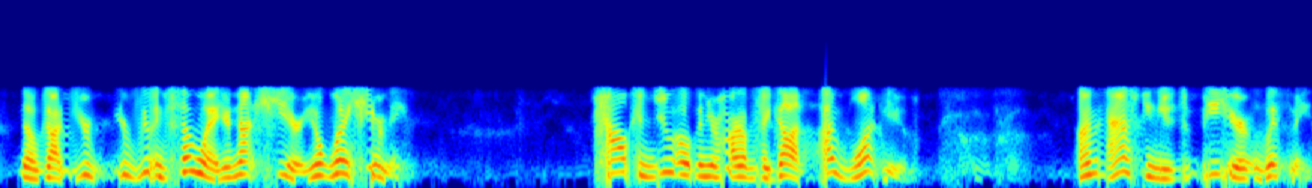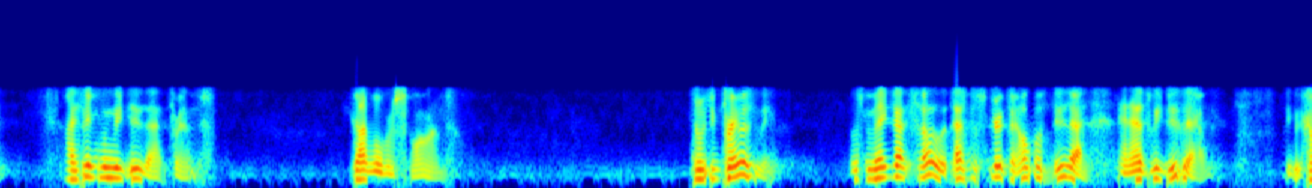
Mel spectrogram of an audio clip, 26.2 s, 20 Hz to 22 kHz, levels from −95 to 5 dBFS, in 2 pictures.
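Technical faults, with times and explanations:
Throughout: Codec 2 vocoder. Buzzy, robotic speech rebuilt from sine waves with the original waveform discarded, heavy damage fitting a rate near 1.3 kbit/s, unlike ordinary low-bitrate muffling.
3.57–3.80 s: bit errors on digital voice radio. Right after "don't want to", pitch, level and timbre lurch into warbling gibberish. That fits roughly six corrupted frames, unlike steady codec buzz.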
